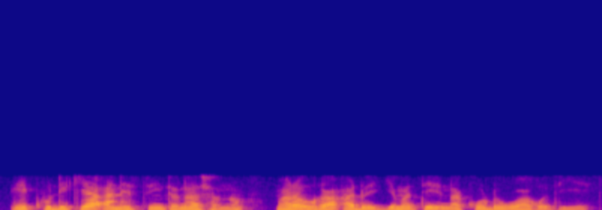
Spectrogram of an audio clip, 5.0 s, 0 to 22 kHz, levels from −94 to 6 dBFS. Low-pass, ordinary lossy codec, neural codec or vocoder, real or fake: 3.6 kHz; none; none; real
